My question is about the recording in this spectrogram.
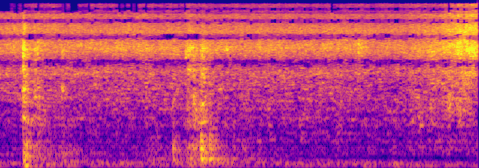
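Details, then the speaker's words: Whirlpool washer after parts replacement: a steady rush of water filling the tub, with a couple of brief knocks. Before the repair, starting a fill gave only a buzz; now the water flows normally. "and it's filling up. Before all I had was the buzz."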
